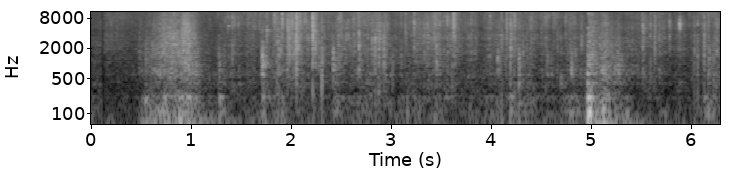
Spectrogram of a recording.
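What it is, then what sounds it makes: Crushed gym chalk powder. Two bare hands press into a plastic bin of crumbled white gym chalk (magnesium carbonate) with pink glitter, rubbing and squeezing the loose powder and small chunks. Soft, dull crunching and crinkling rustles continue throughout, with a low, muffled body, and one louder crush stands out near the end.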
